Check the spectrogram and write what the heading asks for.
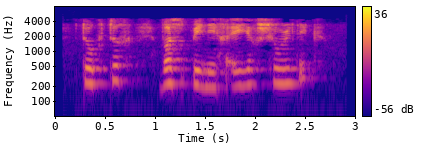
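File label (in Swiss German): "schuldig", Alsatian; medecine; docteur quest ce que je vous dois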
